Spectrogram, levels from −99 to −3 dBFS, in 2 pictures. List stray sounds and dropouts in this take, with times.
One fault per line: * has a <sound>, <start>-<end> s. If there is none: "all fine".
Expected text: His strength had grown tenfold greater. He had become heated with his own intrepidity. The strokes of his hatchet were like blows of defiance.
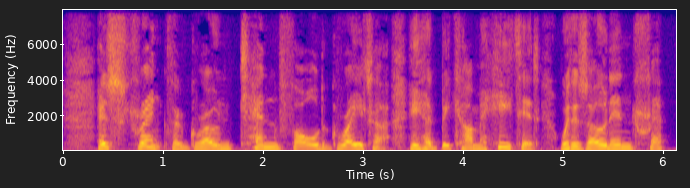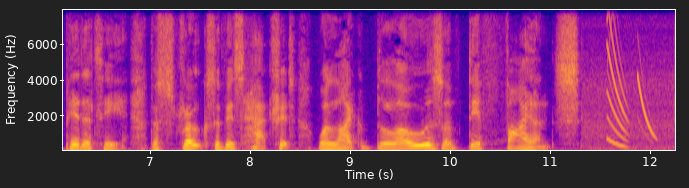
* has a chirp, 11.6-12.1 s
